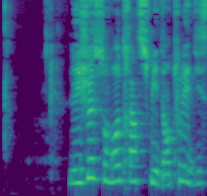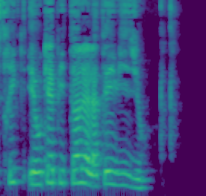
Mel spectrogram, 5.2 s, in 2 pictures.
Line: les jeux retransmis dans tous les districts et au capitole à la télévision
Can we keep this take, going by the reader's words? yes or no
no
